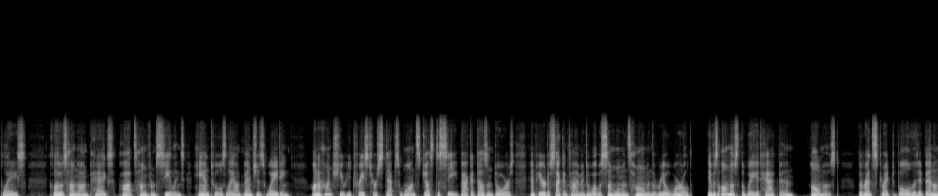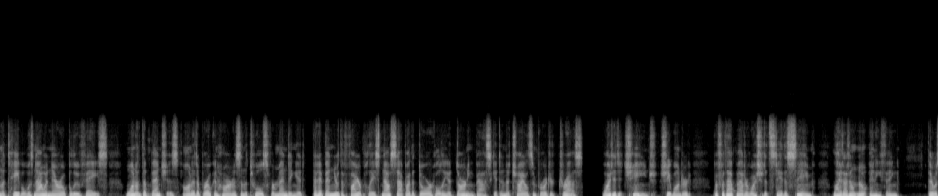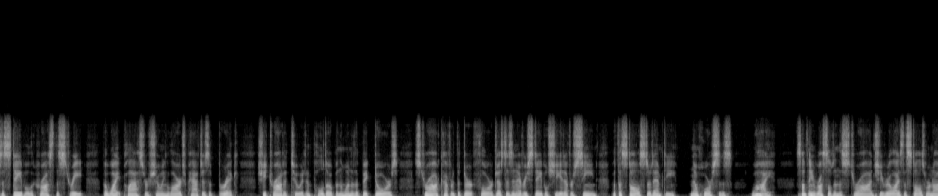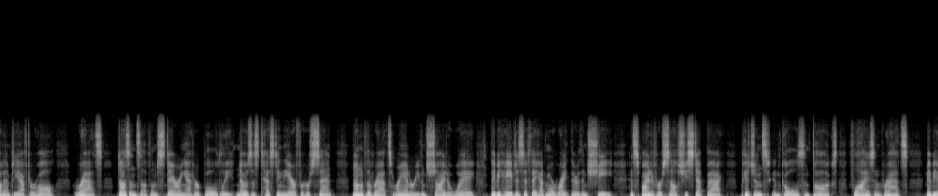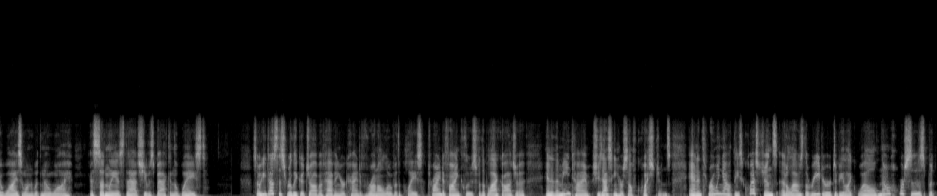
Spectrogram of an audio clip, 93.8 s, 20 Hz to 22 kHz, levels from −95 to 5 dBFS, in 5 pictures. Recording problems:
garbled, watery; slightly; nothing above 8 kHz

